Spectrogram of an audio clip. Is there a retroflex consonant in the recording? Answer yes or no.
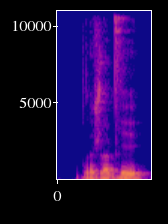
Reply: yes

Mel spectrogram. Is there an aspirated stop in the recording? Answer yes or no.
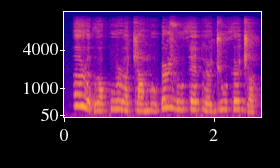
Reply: no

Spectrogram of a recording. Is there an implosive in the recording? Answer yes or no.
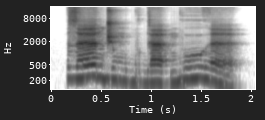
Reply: no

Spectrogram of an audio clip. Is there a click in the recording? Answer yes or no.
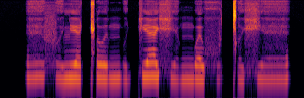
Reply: yes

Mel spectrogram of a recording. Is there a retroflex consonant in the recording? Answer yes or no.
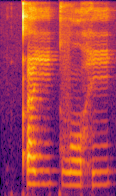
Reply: no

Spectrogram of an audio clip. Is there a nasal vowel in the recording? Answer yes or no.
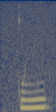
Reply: yes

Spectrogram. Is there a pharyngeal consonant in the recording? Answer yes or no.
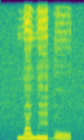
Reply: no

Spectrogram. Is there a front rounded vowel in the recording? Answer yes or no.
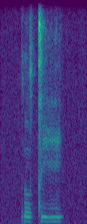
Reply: no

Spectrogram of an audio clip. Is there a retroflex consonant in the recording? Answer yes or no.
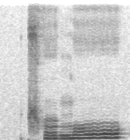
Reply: yes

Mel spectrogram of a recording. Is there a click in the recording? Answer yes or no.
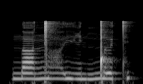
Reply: yes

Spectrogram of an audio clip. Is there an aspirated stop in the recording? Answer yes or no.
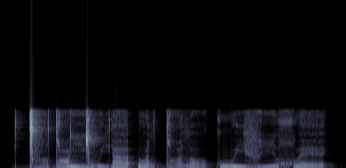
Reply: no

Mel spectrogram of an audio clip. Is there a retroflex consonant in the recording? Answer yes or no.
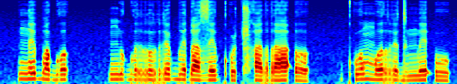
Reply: yes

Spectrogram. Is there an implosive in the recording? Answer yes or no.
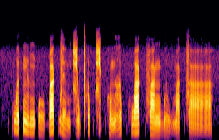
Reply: yes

